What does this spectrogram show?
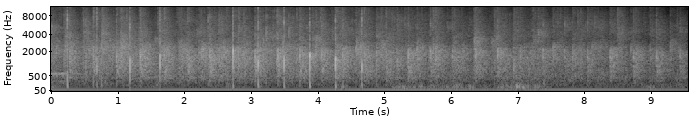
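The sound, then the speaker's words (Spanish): A church audience applauds on a morning celebrating the Lord's resurrection, a dense, sustained patter of many hands clapping, with sharper individual claps standing out and a faint low hum underneath. “Puedes dar un aplauso en esta mañana.”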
